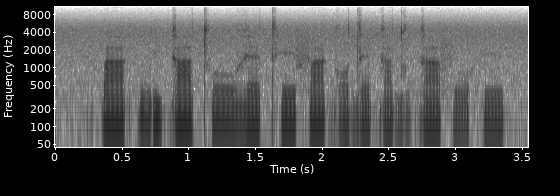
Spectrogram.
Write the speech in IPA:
k͡p aː˨ k͡p u˦ ɾ i˨ ɡ a˦˨ tʰ oː˦˨ ɣ ɛ˨˦ tʰ e˦ f a˦ ɡ ɔ˦˨ d ɛ˨ ɡ a˨ d u˨ ɡ aː˦ f oː˨ h ɪ˦

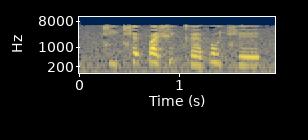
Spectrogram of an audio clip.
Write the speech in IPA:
t͡ɕ i˨ t͡ɕʰ ɛ˦ ʔ p ä˦˨ ʃ ɪ˦ ʔ kʰ ɛ˨ θ o˦˨ ʊ̯ t͡ɕʰ e˨

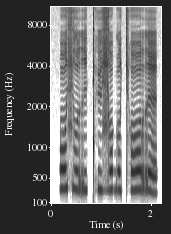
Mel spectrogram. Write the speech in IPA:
ɔ ɕ o r i ǃʰ y ʑ ɔ ɡ ɔ cʰ ɔ r ɛ

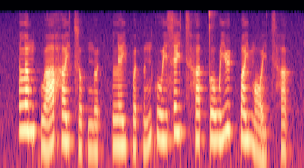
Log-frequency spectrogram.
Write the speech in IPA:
l ɐ˥ m kʷ aː˨˥ h ɐ˧ j t͡s ʊ˨ k̚ ŋ ɵ˨ t̚ | l e˧ j p ɵ˨ t̚ ɵ˨˥ n k uː˧ j s e˥ j t͡sʰ ɐ˧ t̚ t̪ o˧ w j yː˥ k̚ p ɐ˧ j m ɔː˨˩ j t͡sʰ ɐ˧ k̚

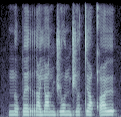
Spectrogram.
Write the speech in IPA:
n ɤ p ɛ r ɑ j ɑ n d͡ʒ o n d͡ʒ ɤ t ø qʼ ø

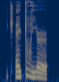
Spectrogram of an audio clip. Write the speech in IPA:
t͡ʃʼ ɛ j ʈ ɑ̤ j ə˞

